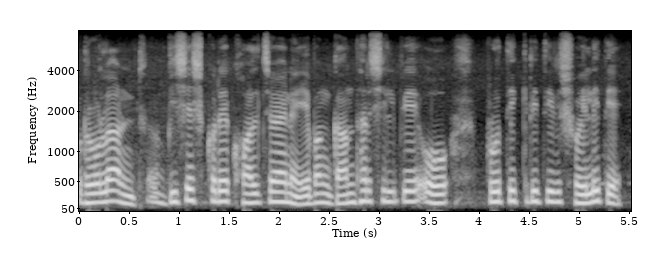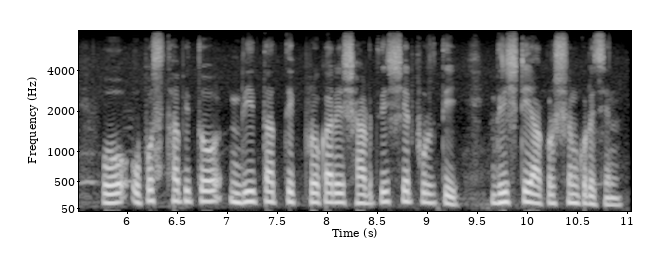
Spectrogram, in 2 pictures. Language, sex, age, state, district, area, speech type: Bengali, male, 18-30, West Bengal, Birbhum, urban, read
